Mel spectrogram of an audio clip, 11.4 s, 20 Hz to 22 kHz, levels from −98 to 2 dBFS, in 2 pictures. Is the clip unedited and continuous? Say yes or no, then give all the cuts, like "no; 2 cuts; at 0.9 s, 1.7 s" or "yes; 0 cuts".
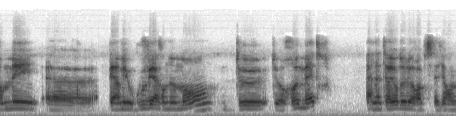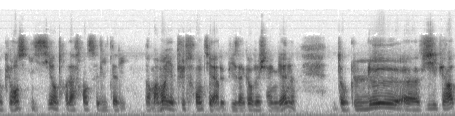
no; 3 cuts; at 3.4 s, 4.5 s, 8.4 s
